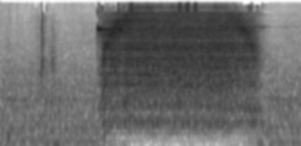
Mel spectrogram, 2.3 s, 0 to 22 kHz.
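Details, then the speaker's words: Dyson Airwrap that cuts out after about 5 minutes of use: once switched on, a loud harsh high rushing hiss holds steady, far too noisy and less powerful; fan starved of air by a clogged intake. "but I can I can straight away hear that there's some blockage. It shouldn't be that noisy. Everything else on it works and it's fine. It's working perfectly fine. It's just it sounds like there's a starvation of um air on it. It's not quite as powerful."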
